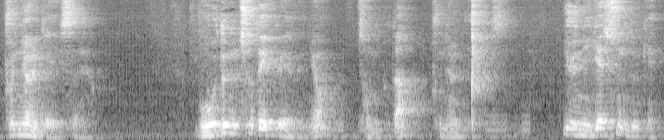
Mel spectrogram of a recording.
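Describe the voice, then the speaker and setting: A man's voice: fairly low pitch, very animated, normal speed, mellow, a little hiss or hum. A male pastor preaching a sermon, asking the congregation questions and acting out prayers and quotes. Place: church sanctuary. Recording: very echoey church hall, mic far off.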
